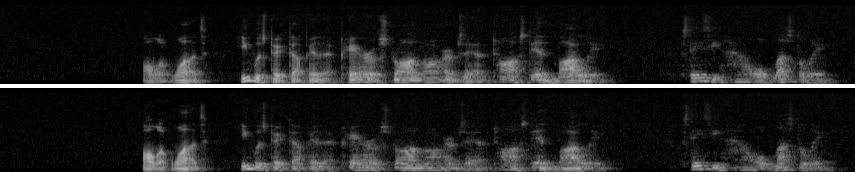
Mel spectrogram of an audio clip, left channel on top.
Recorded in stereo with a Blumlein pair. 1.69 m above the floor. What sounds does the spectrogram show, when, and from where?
1.4 s a man speaking: 30° right, 0.6 m; by 8.3 s 55° left, 3.5 m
